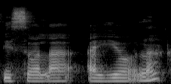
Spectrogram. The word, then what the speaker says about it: Bisola Aiyeola: today we have the very beautiful and gorgeous pisola aola did I pronounce that right yes you did yes you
